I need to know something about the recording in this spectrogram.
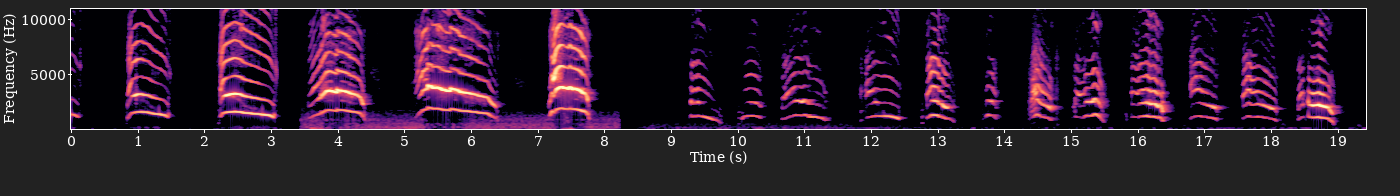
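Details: Cat calling insistently: five long, loud, drawn-out meows at first, then a quicker series of shorter, thinner meows, with faint handling noise early on.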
